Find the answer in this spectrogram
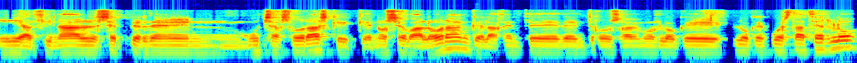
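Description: Someone with an unremarkable speaking voice talks at a fairly quick pace with fairly even intonation. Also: man. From Spain, Palencia (Castile and León). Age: 40s. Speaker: football coach. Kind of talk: interview.

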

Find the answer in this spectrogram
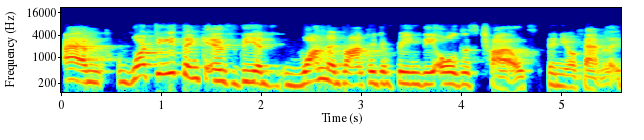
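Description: A woman in a New Zealand accent at medium pitch, with lively intonation, a moderate pace and hardly any pauses. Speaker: podcast co-host. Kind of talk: casual chat.

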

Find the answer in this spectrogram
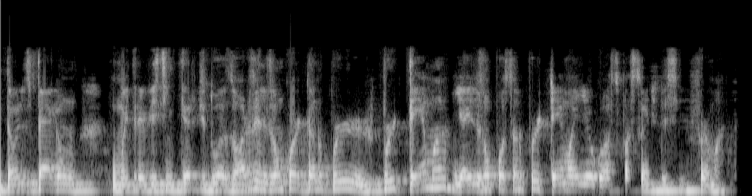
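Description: Using fairly even intonation, a man of medium pitch talks at a very fast pace. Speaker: travel podcaster, hitchhiking traveler. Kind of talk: casual interview chat.

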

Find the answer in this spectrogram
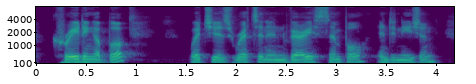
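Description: In a Texan accent, a man speaks at a moderate pace and medium pitch on a very clean recording with a silent background. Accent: Texan American English. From Texas, Dallas. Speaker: pastor and lecturer. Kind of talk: interview.

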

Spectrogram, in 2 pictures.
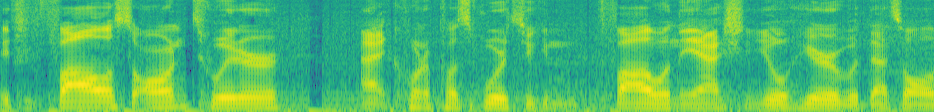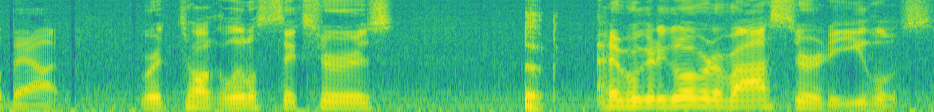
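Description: The speech comes at a very fast pace with ordinary pitch variation, and there is noticeable background noise. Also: man, medium pitch for a man. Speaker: podcast host. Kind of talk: casual sports chat.

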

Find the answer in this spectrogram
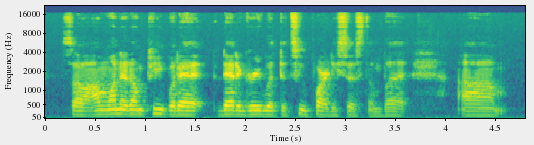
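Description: On a very clean recording with a silent background, a man with an ordinary speaking voice talks at a moderate pace, his pitch fairly high and his intonation fairly even. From US Northeast, Philadelphia. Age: 40s. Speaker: political candidate and military veteran. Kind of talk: interview.

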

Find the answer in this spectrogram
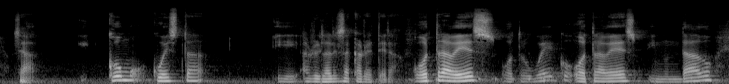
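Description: In an unremarkable speaking voice, a man with a fairly high pitch talks fairly slowly with ordinary pitch variation. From Costa Rica, Curridabat. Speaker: radio host. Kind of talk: radio interview.

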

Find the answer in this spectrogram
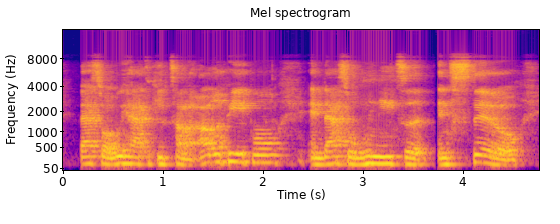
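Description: Over audible room echo, a man speaks at a moderate pace with a fairly high pitch. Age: 30s. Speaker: podcast guest. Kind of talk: casual chat.

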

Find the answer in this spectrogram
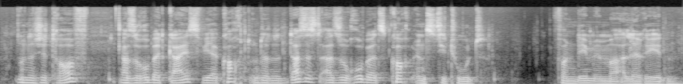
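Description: This man has an ordinary speaking voice. It sits at a medium pitch and varies in an ordinary way. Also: moderate pace. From Mönchengladbach, western Germany. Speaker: podcast host. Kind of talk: casual chat.

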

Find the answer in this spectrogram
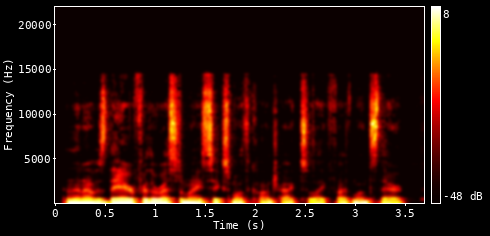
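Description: Relaxed and dark, mellow in tone, a man speaks at a fairly quick pace with a very deep, low pitch. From Utah, USA. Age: 20s. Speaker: artist and photographer. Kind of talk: casual chat. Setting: remote call.

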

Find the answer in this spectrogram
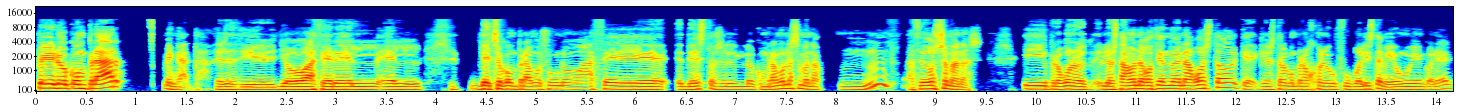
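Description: The man's voice sits fairly high in pitch. He speaks at a moderate pace with ordinary pitch variation. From Spain, Valencia. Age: 30s. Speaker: real estate investor. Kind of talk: casual interview. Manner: halting, repeats words.

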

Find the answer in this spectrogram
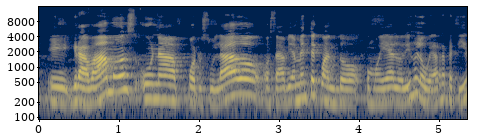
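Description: A woman speaks at a moderate pace with a bright, sharp tone, a fairly high pitch and lively intonation. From Guatemala. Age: 30s. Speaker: model and social media influencer. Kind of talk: casual chat. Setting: at her home, also live on TikTok.

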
